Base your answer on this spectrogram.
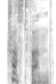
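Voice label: "trust fund", British English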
